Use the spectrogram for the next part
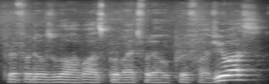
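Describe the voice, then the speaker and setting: A man's voice: on the low side, sing-song, fast, a little mellow. A man with a Nigerian accent co-hosting a mukbang vlog, talking casually and repeating phrases for emphasis. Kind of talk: casual chat while eating. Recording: roomy echo, faint noise, dish clinks. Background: clicks, cutlery and dishes.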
